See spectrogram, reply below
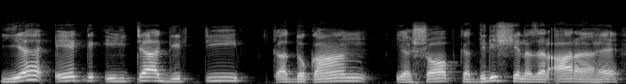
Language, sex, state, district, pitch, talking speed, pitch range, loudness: Hindi, male, Jharkhand, Ranchi, 140 Hz, 135 wpm, 125-160 Hz, -16 LUFS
